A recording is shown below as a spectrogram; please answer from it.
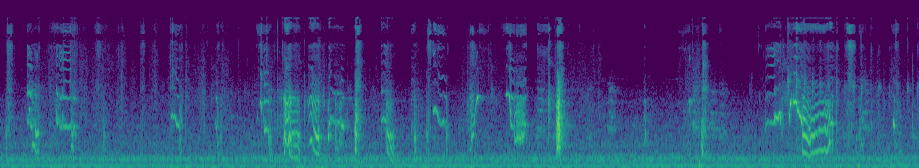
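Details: Mixed-breed dog kept by a dog breeder in Okayama, Japan, whimpering and whining in scattered short high-pitched bursts, some rising and falling, with quiet gaps between, over a steady low background hum.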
